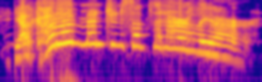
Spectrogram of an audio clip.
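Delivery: very high, shrill yell in a put-on voice. A player in a group game, in character, shouting at the wizard. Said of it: "I just like shout at the wizard".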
